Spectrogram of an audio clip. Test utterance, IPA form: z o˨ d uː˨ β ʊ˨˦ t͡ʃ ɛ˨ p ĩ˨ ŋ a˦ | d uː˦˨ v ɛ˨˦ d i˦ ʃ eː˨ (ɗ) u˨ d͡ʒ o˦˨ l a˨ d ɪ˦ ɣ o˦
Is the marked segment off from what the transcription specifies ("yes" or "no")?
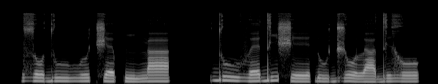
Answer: no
